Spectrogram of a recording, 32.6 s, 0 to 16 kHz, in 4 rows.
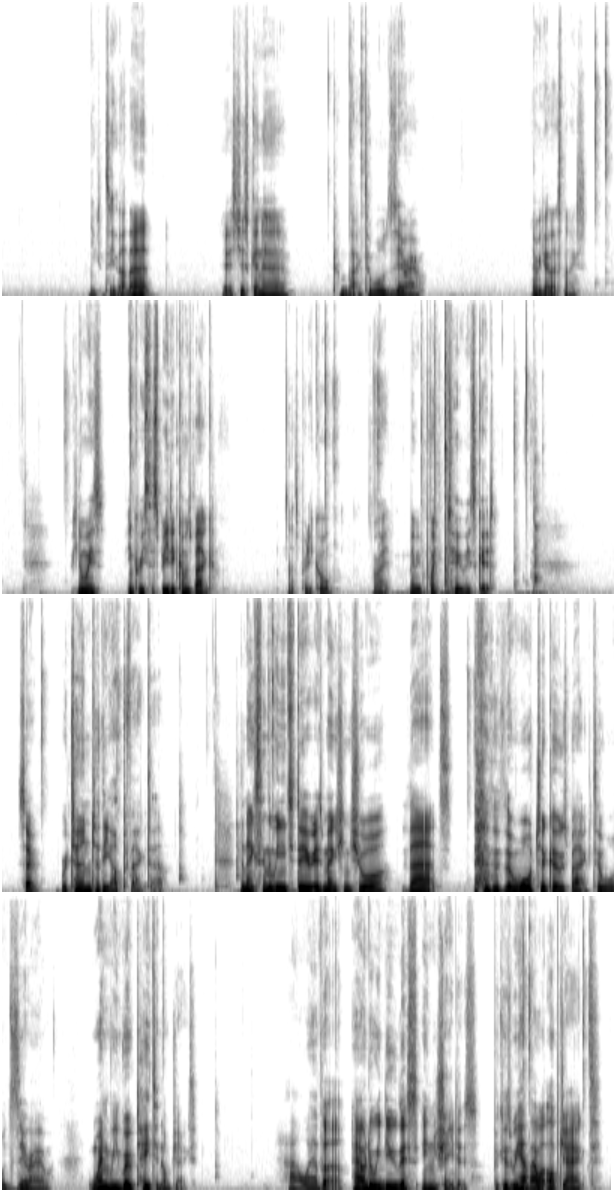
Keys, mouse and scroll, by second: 5.8 g, 8.8 shift+click, 10.3 g, 13.0 click, 14.8 ctrl+s, 16.7-17.7 drag, 18.3 scroll down 2, 18.5-18.8 middle drag, 19.7 click, 20.0 r, 27.2-27.6 middle drag, 30.3 scroll up 3, 30.6-30.9 middle drag, 31.3 click, 31.5 middle click, 31.8 g, 32.5 ctrl+shift+click.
